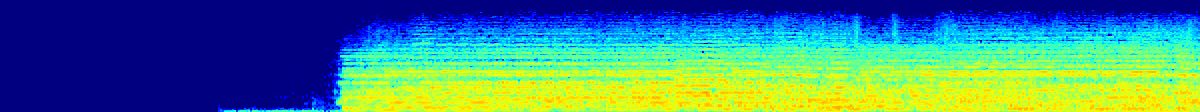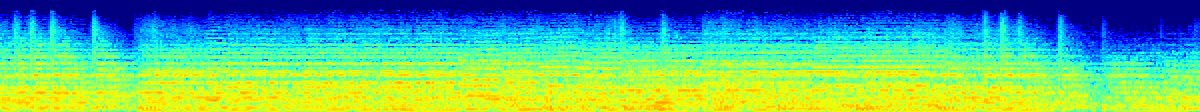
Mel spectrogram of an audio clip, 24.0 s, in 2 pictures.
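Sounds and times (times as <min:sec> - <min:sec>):
anthem music: 0:03.3 - 0:23.9.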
